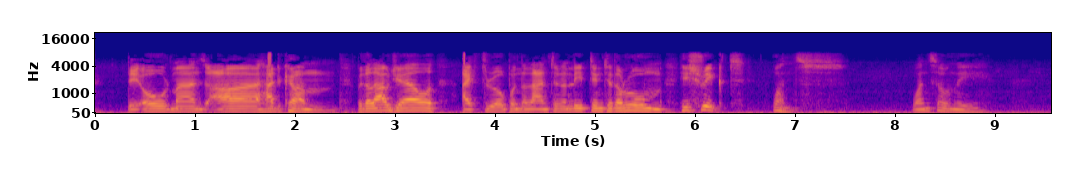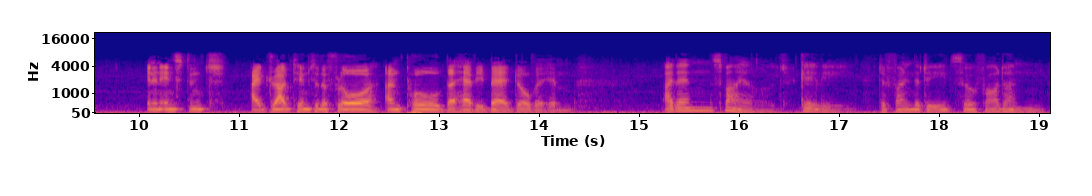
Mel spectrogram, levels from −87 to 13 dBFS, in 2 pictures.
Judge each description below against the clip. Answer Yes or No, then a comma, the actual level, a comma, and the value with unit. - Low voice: Yes, low, 105 Hz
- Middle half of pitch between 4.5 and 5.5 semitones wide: Yes, average, 5.2 semitones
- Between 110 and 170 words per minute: Yes, average, 160 wpm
